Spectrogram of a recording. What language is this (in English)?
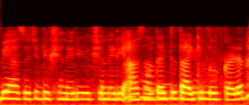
Kashmiri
